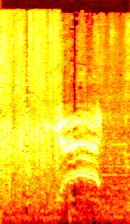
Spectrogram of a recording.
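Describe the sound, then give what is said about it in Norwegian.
A dense wash of clapping applause fills the first part, then a sustained tonal sound, like a cheer or music note, rises over it before the noise drops to a quieter hum. “Det må være klapping. Er det applaus?”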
